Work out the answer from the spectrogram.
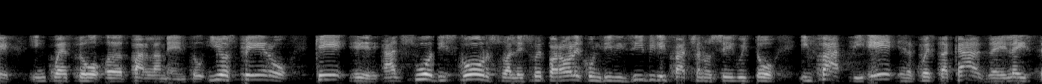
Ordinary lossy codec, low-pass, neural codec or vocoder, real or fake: AAC, 16 kbps; 7.2 kHz; vocoder, 44.1 kHz, 128 mel bands, Pupu-Vocoder; fake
